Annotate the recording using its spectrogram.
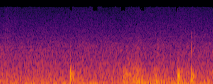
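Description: Quiet room tone with a steady low hum and a couple of faint short clicks.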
